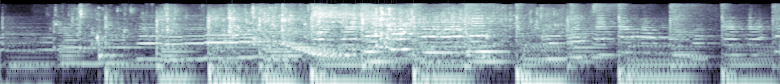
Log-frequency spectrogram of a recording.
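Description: A water washing sound effect in a children's word story, with sloshing, splashing water over a steady tonal musical backing with a regular beat.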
